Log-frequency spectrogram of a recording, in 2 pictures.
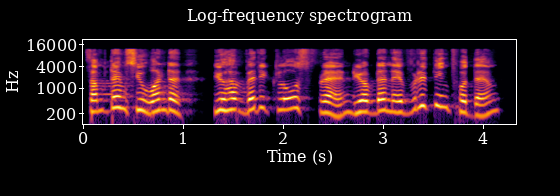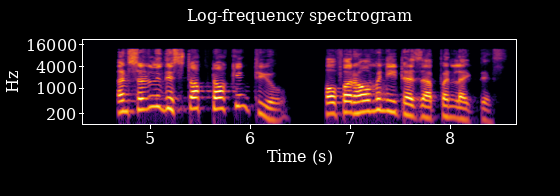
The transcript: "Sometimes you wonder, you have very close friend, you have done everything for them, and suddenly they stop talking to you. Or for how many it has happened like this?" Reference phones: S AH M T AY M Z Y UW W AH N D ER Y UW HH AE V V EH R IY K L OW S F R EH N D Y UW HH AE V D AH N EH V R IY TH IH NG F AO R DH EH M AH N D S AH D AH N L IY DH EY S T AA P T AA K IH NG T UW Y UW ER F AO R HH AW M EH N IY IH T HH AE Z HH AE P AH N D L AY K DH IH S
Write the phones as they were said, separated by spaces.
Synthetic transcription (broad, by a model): S AH M T AY M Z Y UW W AH N D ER Y UW HH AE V V EH R IY K L OW S F R EH N D Y UW HH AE V D AH N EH V R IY T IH NG F AO R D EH M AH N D S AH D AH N L IY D EY S T AA P T AA K IH NG T UW Y UW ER F AO R HH AW M EH N IY IH T HH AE Z HH AE P AH N D L AY K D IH S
